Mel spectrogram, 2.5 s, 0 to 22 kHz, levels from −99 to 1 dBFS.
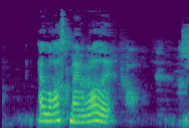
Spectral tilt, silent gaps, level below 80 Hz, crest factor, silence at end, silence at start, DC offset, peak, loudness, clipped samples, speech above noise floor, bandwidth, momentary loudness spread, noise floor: -4.5 dB/octave; none; -64 dBFS; 16 dB; 0 s; 0.5 s; under 0.1%; -6 dBFS; -21 LUFS; under 0.1%; 32 dB; 15 kHz; 22 LU; -52 dBFS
